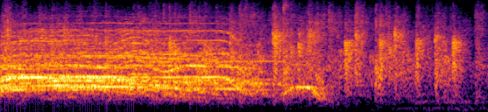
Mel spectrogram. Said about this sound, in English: So give it up for … one more time.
